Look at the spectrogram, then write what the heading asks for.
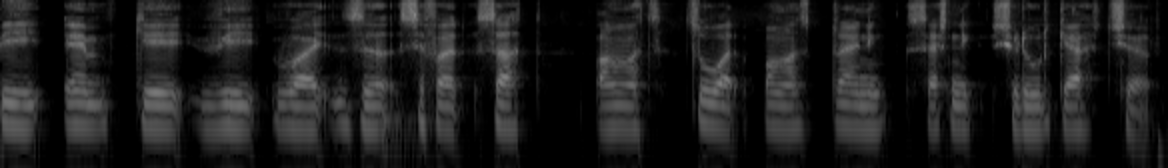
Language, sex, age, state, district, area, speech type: Kashmiri, male, 18-30, Jammu and Kashmir, Ganderbal, rural, read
